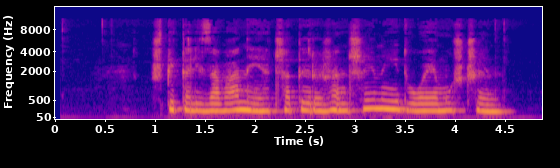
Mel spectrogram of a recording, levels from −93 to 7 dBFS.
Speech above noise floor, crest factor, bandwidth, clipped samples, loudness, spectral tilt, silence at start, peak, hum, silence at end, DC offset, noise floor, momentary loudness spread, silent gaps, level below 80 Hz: 36 dB; 14 dB; 11.5 kHz; under 0.1%; -26 LUFS; -6 dB/octave; 0.95 s; -12 dBFS; none; 0.3 s; under 0.1%; -61 dBFS; 7 LU; none; -58 dBFS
